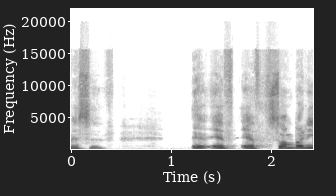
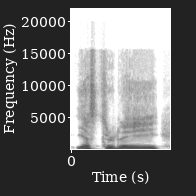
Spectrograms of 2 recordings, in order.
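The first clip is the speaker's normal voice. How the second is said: normal talking voice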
